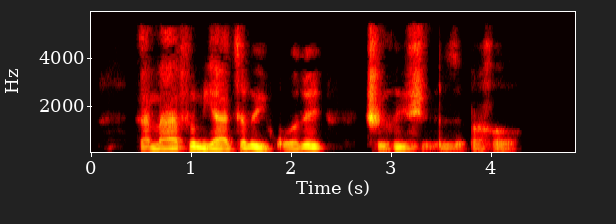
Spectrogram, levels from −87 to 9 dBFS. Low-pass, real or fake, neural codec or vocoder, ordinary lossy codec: 5.4 kHz; fake; codec, 24 kHz, 1.2 kbps, DualCodec; MP3, 32 kbps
